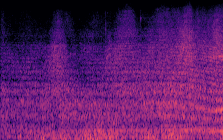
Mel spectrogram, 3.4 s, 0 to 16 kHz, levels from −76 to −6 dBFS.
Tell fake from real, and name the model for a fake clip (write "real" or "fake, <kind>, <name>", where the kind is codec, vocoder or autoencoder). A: real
